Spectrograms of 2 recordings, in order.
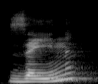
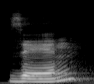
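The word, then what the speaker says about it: زين: This is zane. Zane. How do you think we pronounce it? Zen. Zen.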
